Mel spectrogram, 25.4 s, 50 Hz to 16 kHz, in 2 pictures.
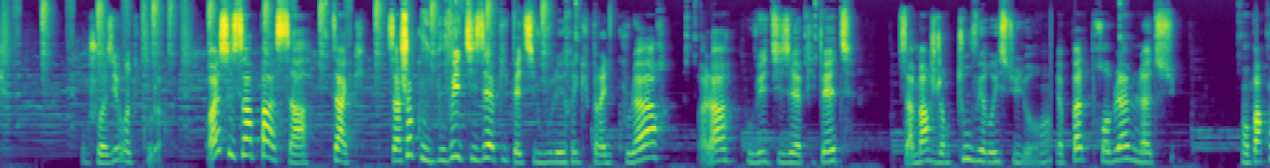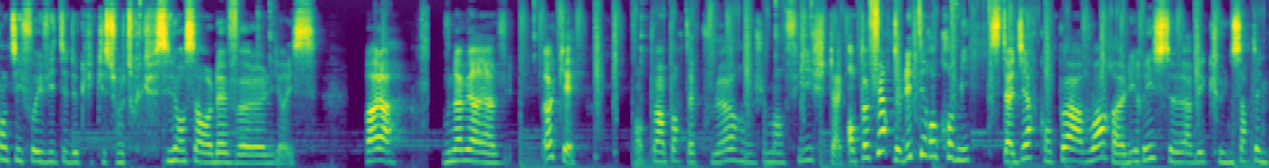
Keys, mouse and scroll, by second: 3.2 click, 3.2 click, 4.5 click, 5.7 click, 6.9 click, 8.1 click, 11.2 click, 12.3 click, 13.4 middle click, 13.4 middle click, 14.1 click, 15.4 click, 16.9 click, 18.0 click, 20.4 click, 20.8 click.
